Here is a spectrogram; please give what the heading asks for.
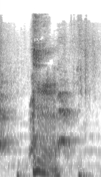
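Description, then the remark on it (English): Dogs bark excitedly as food arrives, a few sharp, loud barks in quick succession with a drawn-out, yelping bark in the middle, no talking over them. “Food has showed up, of course. And my dogs go crazy.”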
